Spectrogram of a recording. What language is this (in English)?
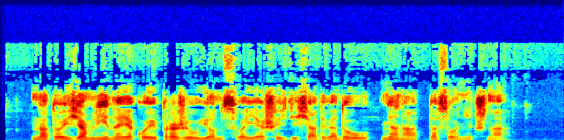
Belarusian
